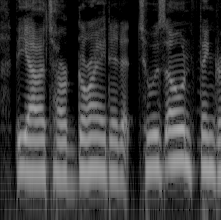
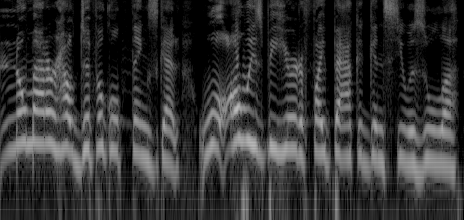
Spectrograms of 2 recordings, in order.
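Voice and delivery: put-on defiant young hero; 7 semitones higher, 7 dB louder than usual. Hero defies villain in battle.

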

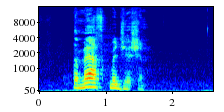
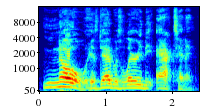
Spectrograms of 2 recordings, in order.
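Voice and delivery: normal talking voice

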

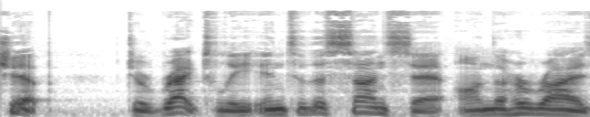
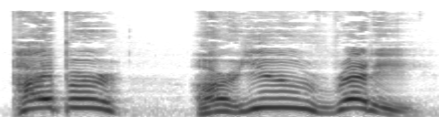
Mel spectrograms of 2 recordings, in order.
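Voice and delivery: hailing the parrot; 12 semitones higher, 7 dB louder than usual. Acted. Captain rallying the crew.

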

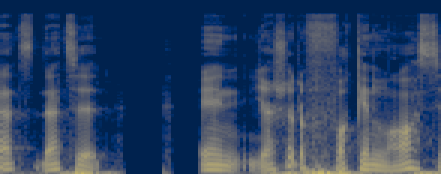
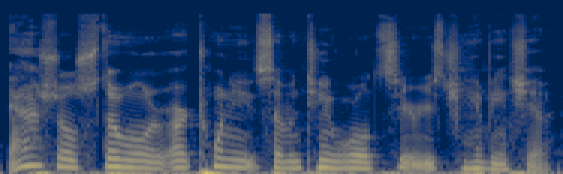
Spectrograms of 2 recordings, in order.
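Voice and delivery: higher, whiny mock complaint; mock whining fan; 5 semitones higher than usual. Mocking Dodgers fans who cry about the stolen title, whiny. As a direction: whine it like a sore loser. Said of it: "y'all wanna cry and bitch and complain".

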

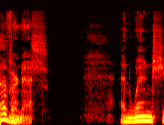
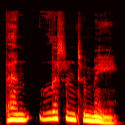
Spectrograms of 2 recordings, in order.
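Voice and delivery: prince crying out; 8 semitones higher than usual. A narrator's reading. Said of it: "cried the prince".

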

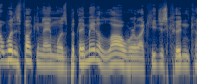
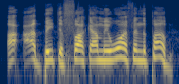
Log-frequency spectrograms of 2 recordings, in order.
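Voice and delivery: mock loud confession; 6 semitones higher, 8 dB louder than usual. Acted bloody suspect.

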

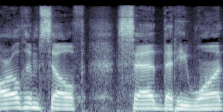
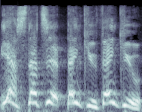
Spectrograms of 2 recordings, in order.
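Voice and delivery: relieved excited wife; 14 semitones higher than usual. Retold or imitated. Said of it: "she went".

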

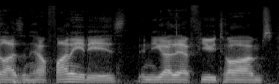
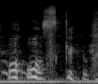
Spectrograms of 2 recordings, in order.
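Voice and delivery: high, squeaky laugh through the words; helpless high-pitched laughter while talking; 4 dB quieter than usual. Real, not acted. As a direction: repeat it while cracking up. Cracks up repeating the joke.

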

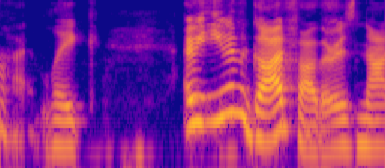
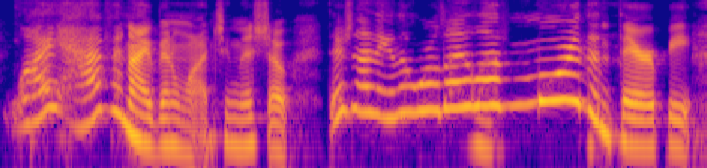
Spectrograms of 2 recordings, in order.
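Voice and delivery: overjoyed and a bit hammed-up; gushing excitement; 13 semitones higher than usual. Real, not acted. Telling her friend how much she loves a show about therapy, gushing. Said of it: "I'm like".

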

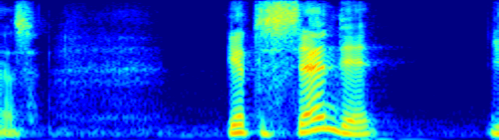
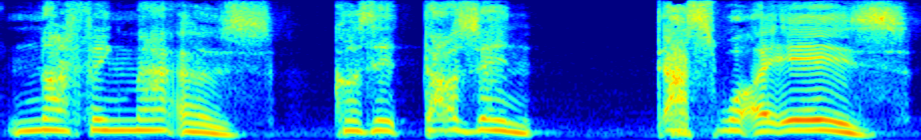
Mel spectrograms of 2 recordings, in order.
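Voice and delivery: dazed K-hole voice; 6 semitones higher, much slower than usual. Pretend. Imagines being in a K-hole.

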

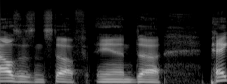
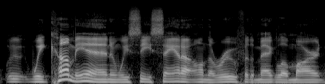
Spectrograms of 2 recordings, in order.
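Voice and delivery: normal talking voice

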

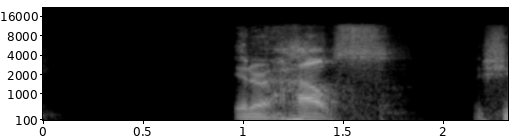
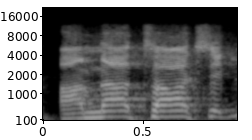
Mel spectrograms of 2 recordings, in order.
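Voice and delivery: mock protest; 10 semitones higher than usual. Acted exchange with goading date.

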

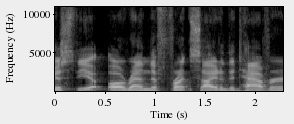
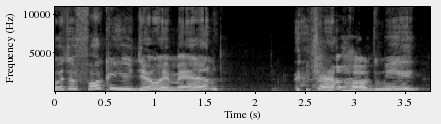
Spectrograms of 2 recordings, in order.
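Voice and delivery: put-on drunk man yelling; 12 semitones higher than usual. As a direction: scold him like an offended drunk. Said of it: "He's like".

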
